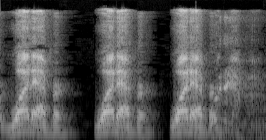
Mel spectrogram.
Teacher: and then it's a flap T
